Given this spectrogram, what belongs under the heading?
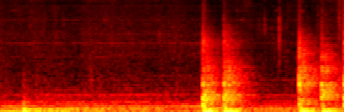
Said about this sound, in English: Sitting on his bed, long hair tied back, Joe looks around, disturbed by the knocking. In his dressing gown, he gets up and heads for the front door.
